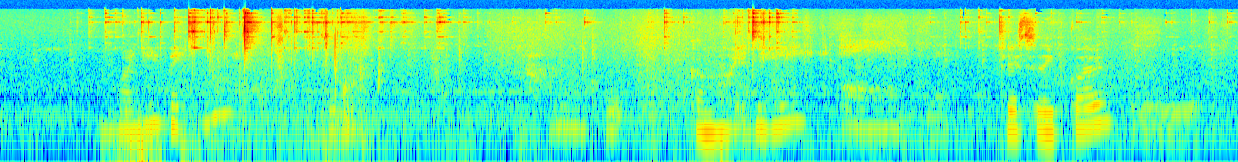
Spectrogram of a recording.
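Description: A young child babbles and whimpers softly nearby.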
